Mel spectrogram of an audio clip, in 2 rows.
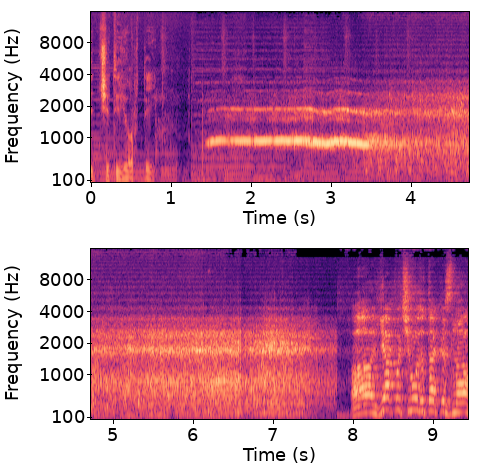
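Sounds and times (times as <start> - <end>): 
speech: 0.0 - 1.0, 8.0 - 9.4
electric commuter train whistling tone: 1.4 - 5.0
electric commuter train passing: 1.4 - 7.9.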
